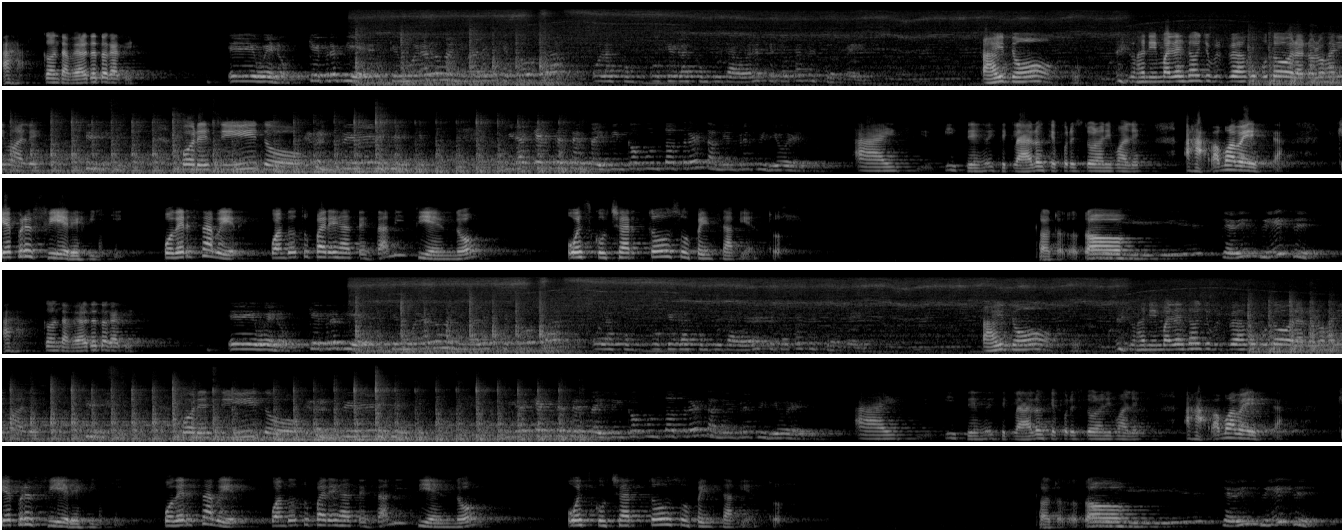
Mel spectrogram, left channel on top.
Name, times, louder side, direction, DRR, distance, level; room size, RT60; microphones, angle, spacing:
voice 1, 0.0-1.3 9.8-10.8 11.3-13.8 14.9-16.5 21.9-22.4 22.8-26.2 26.8-27.8 28.4-29.2 29.5-31.6 32.5-34.6 37.2-38.1, left 4 dB, 45° left, 13 dB, 0.5 m, -32 dB
voice 2, 2.3-8.6 11.1-11.3 13.9-14.0 14.2-14.7 15.1-15.2 16.4-21.6 37.7-39.9, equal, 30° left, 1 dB, 1.8 m, -39 dB
sound 1, 3.4-19.2, right 2 dB, 20° right, 2.0 m, -41 dB
20.5 x 14.5 x 2.9 m, 1.3 s
head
